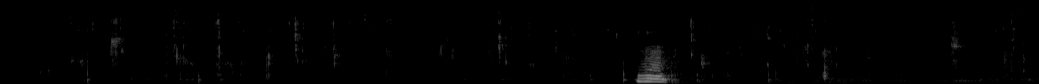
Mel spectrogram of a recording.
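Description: Chewing soft, chewy Korean rice cakes (tteokbokki) in thick spicy sauce: quiet, wet mouth smacks and clicks. A short hum from the eater comes a little past halfway.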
